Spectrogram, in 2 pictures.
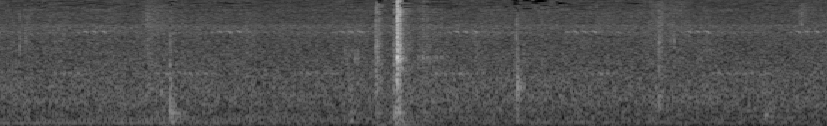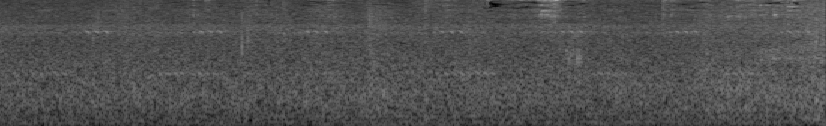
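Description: Night ambience of crickets chirping faintly and evenly over a low steady hum, with a single sharp click about two seconds in.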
